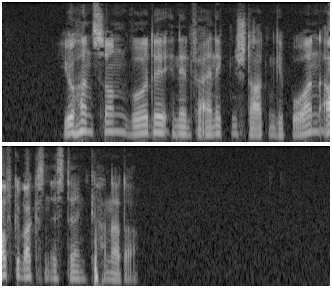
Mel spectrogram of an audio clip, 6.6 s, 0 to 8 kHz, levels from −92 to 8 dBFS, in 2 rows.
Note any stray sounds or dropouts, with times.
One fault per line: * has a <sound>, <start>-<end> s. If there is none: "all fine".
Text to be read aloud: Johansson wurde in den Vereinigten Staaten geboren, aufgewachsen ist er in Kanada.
all fine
